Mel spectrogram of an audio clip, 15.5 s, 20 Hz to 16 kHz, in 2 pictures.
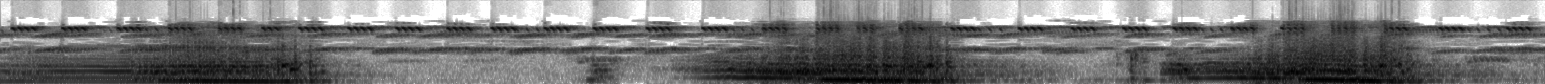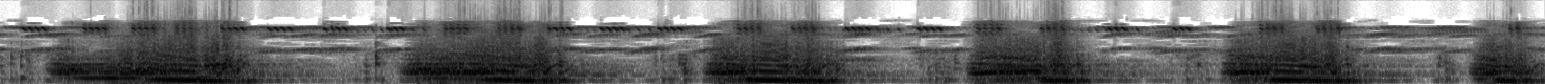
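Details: Lion roaring at Nkorho on 3 March, part of a sequence of eight roars within one hour: a run of deep, grunting pulses about one per second, fading gradually, over a steady chorus of high-pitched insects and frogs.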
